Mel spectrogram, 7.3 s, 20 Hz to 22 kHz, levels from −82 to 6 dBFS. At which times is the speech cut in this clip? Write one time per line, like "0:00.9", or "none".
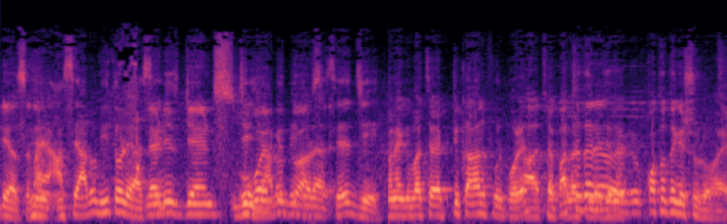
0:03.9

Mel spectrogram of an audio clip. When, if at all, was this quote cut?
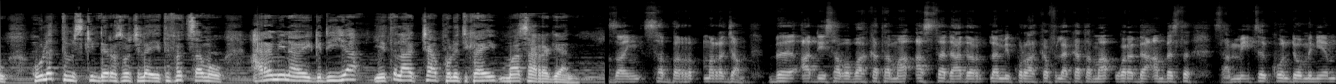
0:06.0

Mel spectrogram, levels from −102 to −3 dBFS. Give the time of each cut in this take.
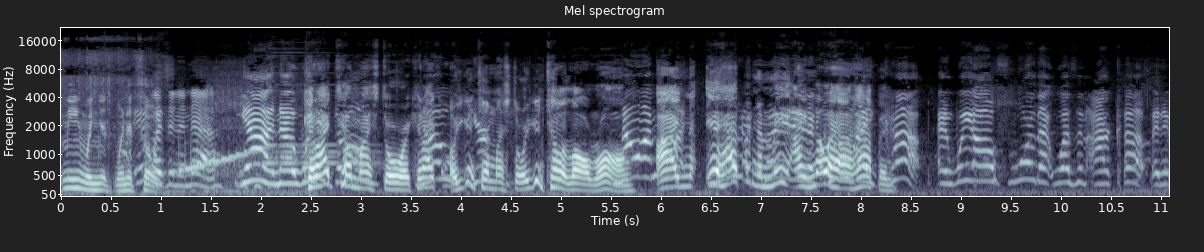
0:00.9

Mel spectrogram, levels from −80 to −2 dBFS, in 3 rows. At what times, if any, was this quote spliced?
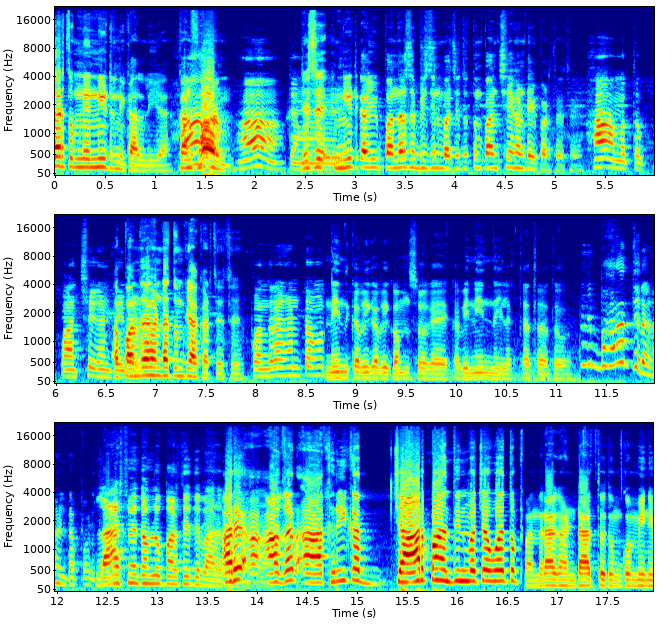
0:02.2
0:08.6
0:11.3
0:16.6

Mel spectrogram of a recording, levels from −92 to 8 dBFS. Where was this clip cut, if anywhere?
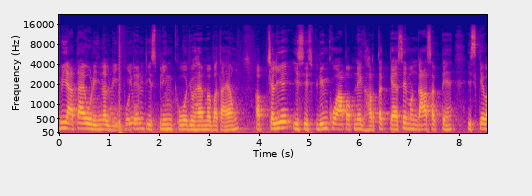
0:01.3

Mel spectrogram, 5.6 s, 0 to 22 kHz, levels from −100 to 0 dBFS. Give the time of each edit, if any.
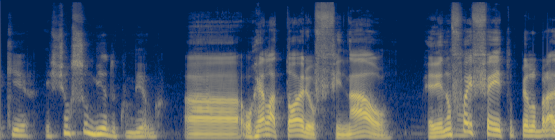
0:01.7

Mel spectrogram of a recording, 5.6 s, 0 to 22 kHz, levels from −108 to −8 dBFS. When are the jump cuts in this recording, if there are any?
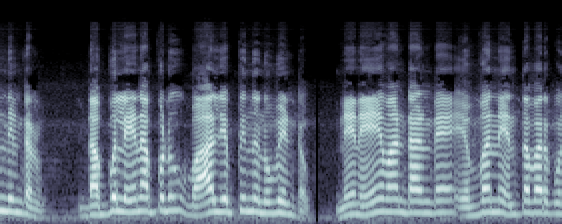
none

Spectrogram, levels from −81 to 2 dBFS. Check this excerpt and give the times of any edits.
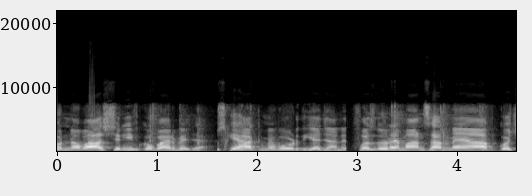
0:01.5
0:02.8

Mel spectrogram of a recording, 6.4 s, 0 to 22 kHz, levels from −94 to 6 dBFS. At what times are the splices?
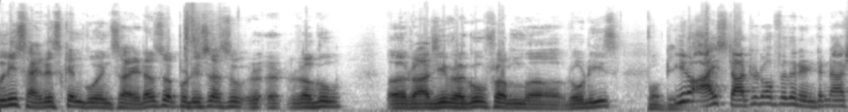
0:04.9

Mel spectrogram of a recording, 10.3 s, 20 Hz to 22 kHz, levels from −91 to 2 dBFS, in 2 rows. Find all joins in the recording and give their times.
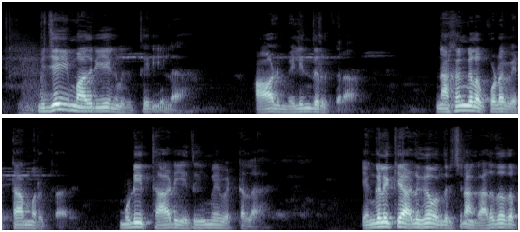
none

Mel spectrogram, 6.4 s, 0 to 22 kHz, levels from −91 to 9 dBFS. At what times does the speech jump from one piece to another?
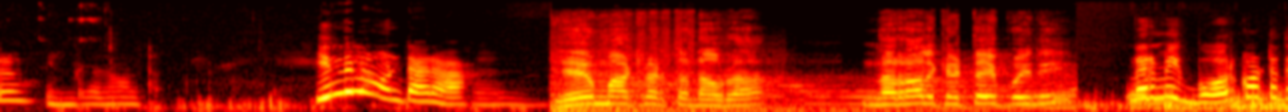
0:05.4

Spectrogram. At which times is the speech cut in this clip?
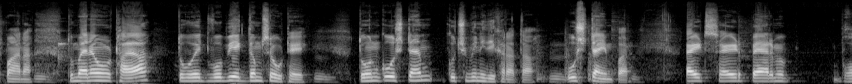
0:06.9

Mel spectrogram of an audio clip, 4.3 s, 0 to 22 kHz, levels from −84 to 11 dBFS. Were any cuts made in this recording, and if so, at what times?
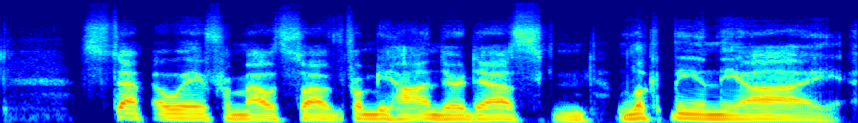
0:00.8
0:01.7
0:02.9

